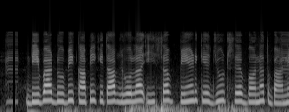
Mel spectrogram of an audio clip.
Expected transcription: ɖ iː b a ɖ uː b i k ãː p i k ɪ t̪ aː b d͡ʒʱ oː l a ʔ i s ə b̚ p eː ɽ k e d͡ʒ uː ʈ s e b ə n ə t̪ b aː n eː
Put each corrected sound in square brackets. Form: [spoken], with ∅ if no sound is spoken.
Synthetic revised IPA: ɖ iː b a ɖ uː b i k ãː p i k ɪ t̪ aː b d͡ʒʱ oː l a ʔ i s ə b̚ p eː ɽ k e d͡ʒ uː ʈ s e b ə n ə t̪ b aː n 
